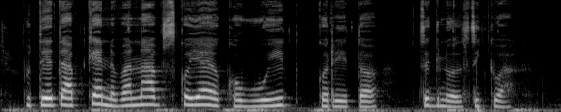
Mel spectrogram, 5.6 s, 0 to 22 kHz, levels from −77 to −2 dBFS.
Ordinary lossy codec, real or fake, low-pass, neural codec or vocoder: none; real; none; none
